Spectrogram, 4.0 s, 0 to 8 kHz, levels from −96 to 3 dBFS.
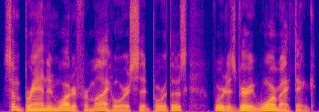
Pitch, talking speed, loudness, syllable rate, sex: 110 Hz, 240 wpm, -17 LUFS, 5.6 syllables/s, male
